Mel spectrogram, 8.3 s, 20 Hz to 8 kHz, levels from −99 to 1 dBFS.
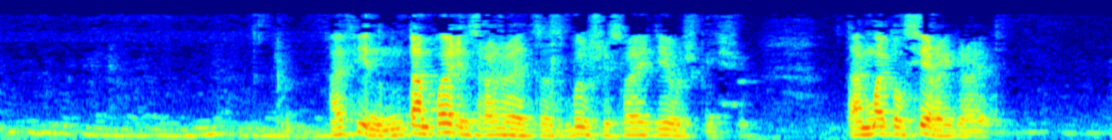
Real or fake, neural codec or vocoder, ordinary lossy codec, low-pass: real; none; MP3, 24 kbps; 7.2 kHz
